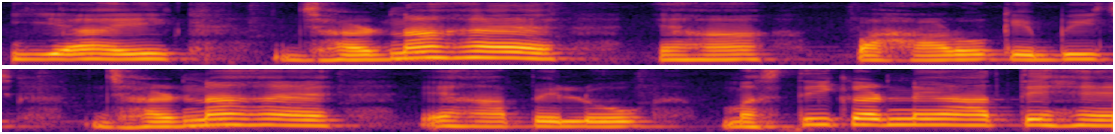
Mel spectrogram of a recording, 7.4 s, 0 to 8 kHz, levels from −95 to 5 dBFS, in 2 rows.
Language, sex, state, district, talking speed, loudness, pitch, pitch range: Hindi, female, Punjab, Pathankot, 135 wpm, -17 LUFS, 195 Hz, 185-235 Hz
